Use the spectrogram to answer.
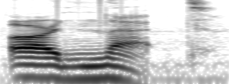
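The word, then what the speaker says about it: R₀: The exact threshold depends on the effectiveness of the disease, represented by the basic reproduction number called R with the little zero at the bottom. Is pronounced R naught.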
